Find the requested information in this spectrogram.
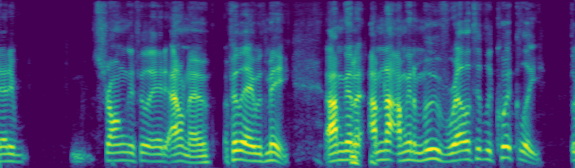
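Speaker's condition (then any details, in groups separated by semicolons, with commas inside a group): No condition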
